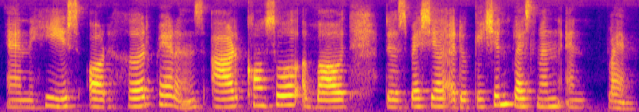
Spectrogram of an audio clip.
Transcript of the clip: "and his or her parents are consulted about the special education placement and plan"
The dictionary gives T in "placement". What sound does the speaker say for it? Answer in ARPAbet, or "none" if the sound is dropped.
none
